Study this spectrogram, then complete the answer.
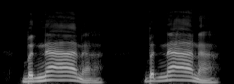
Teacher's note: here's another example let's say I pronounce this word as banana this is incorrect because I don't stress the second syllable so to fix this I will stress the second syllable real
